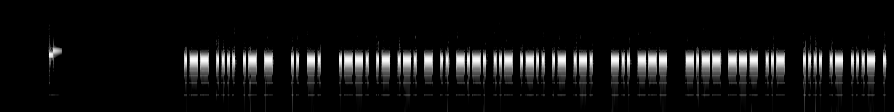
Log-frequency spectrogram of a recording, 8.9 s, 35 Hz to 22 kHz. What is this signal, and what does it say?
Morse code, heard as a keyed tone, about 41 wpm, 700 Hz. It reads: WHAT IN PARTICULAR DO YOU HAVE
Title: Sentences from Top 1000 Words - Review Part 4 - 45wpm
